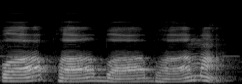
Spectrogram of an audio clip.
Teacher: इसको उच्चारण स्थान है दांत त थ द ध न और पांचवा वर्ण वर्ग है आपका ओष्ठ वर्ग उच्चारण स्थान है होठ · उच्चारण स्थान है होंठ ओष्ठ, और इसके अंतर्गत आते हैं प फ ब भ म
